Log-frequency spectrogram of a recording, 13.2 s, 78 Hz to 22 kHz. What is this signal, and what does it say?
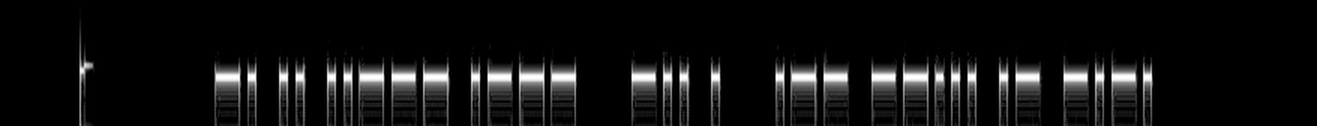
Morse code, heard as a keyed tone, about 15 wpm, 700 Hz. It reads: NI2J DE W7AC
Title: USA Callsign DE Callsign - 4 Characters - 15wpm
